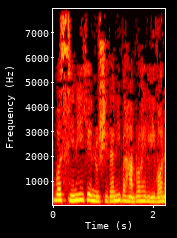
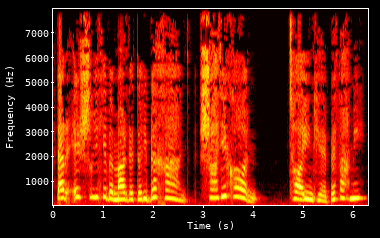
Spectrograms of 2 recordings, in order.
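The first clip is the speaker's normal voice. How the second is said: higher, louder, slow and stagey; grand declaiming; 7 semitones higher, 5 dB louder, slower than usual. Acted. Actress lectures young wife on love, stagey declaiming.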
